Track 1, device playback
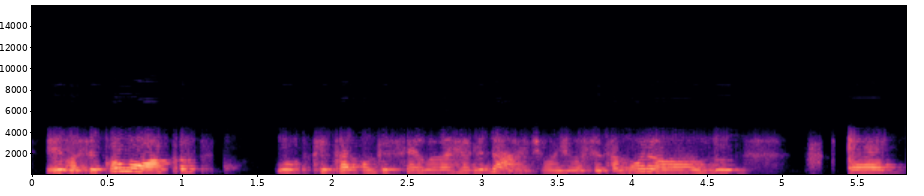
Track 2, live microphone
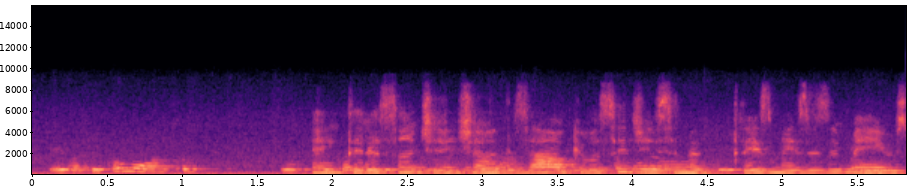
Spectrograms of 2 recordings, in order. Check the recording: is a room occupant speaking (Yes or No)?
Yes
